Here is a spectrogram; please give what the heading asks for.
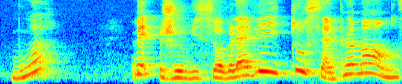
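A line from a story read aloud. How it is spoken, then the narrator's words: Theatrical exclamation. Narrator (French): s'exclama Hermès, comme s'il était en représentation sur une scène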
